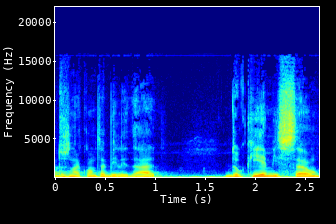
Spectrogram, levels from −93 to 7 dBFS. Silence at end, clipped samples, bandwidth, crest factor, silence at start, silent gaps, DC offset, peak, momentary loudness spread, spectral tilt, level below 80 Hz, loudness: 0 s; under 0.1%; 16 kHz; 16 dB; 0 s; none; under 0.1%; -10 dBFS; 21 LU; -5.5 dB/octave; -46 dBFS; -27 LUFS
